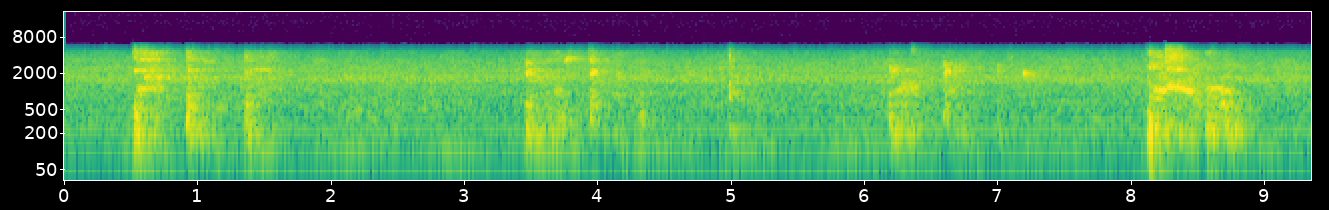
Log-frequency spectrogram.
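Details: Bouts of deep, forceful coughs in quick clusters, about eight in total, over steady room noise on a poor laptop recording. This was a severe deep chest cough attack that shook the whole body and took the breath away, and needed an inhaler and a breathing treatment.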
